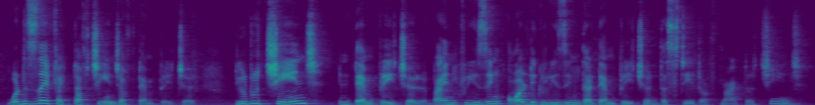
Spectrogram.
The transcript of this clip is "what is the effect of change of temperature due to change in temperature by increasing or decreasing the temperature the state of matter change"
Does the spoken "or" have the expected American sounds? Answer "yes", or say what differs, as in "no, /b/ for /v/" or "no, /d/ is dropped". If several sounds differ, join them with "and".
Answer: no, /l/ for /ɹ/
